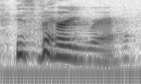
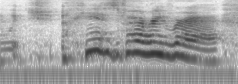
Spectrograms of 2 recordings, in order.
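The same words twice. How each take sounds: First: Said in the usual way. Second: Laughing as she says it. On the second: Real, not acted. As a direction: giggle through the words. Self-deprecating laugh.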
